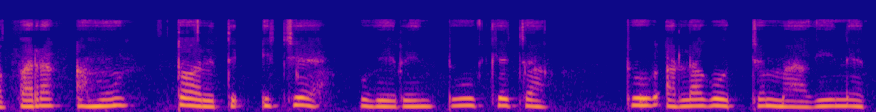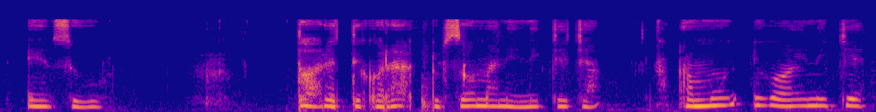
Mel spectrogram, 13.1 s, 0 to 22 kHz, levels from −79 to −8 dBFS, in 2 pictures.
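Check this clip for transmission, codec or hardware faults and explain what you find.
One fault, present throughout: Nellymoser compression, likely from Flash's old Nellymoser Asao codec. Quiet bands get no bits and are filled with noise, so the speech has a rough, hissy halo and a smeared, underwater feel. Nothing comes through above 10.6 kHz.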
